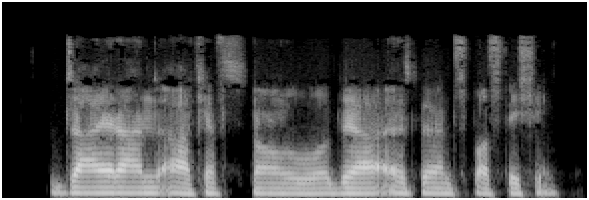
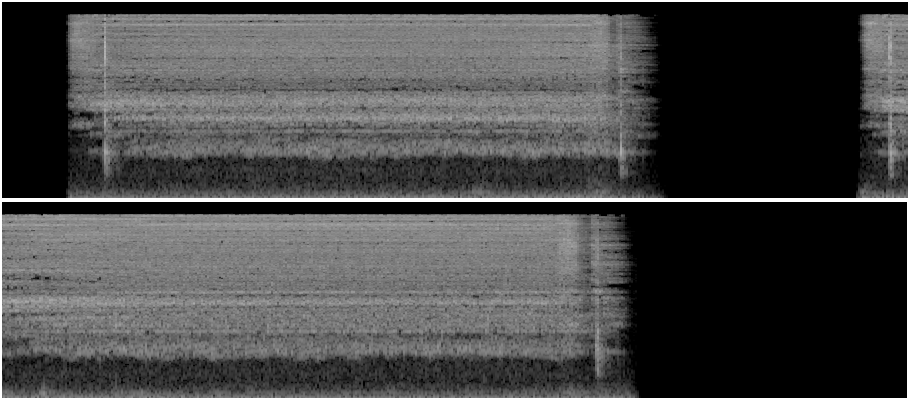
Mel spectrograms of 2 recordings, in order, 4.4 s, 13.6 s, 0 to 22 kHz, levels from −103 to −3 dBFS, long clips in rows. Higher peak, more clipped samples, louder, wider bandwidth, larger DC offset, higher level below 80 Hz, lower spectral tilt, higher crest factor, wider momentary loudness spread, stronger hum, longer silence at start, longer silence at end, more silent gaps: second, -10 dBFS vs -2 dBFS; neither; about the same, -26 LUFS vs -26 LUFS; second, 11 kHz vs 17 kHz; neither; first, -50 dBFS vs -64 dBFS; first, -6.5 dB/octave vs 4 dB/octave; second, 16 dB vs 30 dB; first, 9 LU vs 4 LU; neither; second, 0.35 s vs 0.5 s; second, 0.25 s vs 2.15 s; second, none vs 4.98-6.41 s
